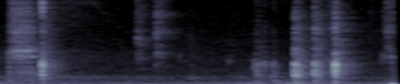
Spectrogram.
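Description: Clicking at a computer: a couple of sharp clicks near the start, then a quick run of three or four clicks about a second and a half in.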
